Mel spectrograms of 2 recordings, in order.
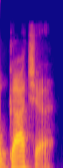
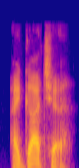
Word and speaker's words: gotcha: English you say oh gotcha I got you right but it's pronounced I got you right don't expl I don't know why the U has a CH sound in it I gotcha I don't know why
